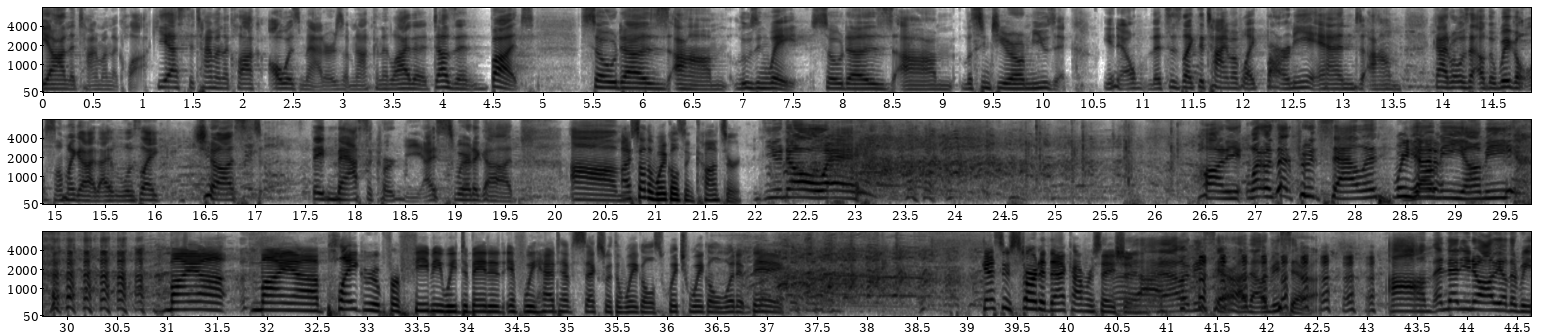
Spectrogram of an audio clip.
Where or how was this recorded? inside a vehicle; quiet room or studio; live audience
live audience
